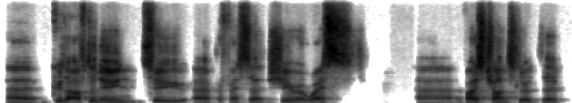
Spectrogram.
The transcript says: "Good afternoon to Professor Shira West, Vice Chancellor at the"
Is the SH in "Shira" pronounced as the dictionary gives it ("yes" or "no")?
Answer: yes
